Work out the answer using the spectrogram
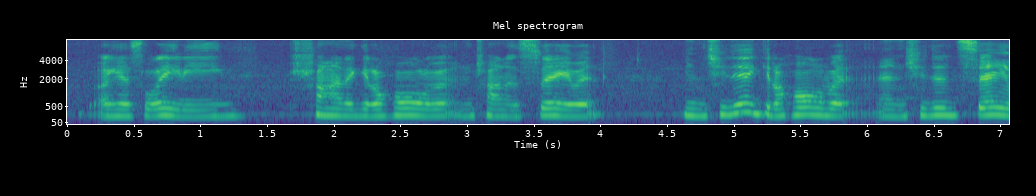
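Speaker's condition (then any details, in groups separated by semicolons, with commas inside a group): Cerebral palsy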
